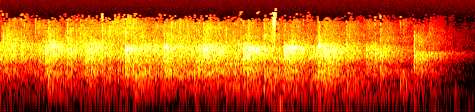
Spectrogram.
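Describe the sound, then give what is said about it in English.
A church audience claps steadily for several seconds as a longtime member and colleague is welcomed up onto the stage, a dense, sustained wash of applause that stays fairly even before tapering slightly at the end. “Give her a clap.”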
